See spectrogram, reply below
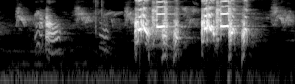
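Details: Black francolin (kala or dakni teetar) calling with a soft scratchy opening note, then two loud, harsh rasping phrases about half a second apart, followed by a faint trailing note.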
